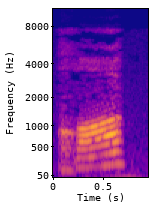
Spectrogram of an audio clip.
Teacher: خا ادا کیږي د ستوني په سر کښې او خا چې د ډکه ویل کیږي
